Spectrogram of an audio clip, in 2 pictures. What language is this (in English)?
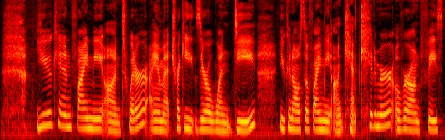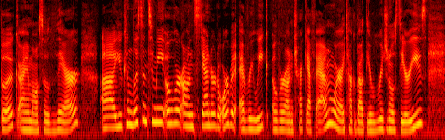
English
